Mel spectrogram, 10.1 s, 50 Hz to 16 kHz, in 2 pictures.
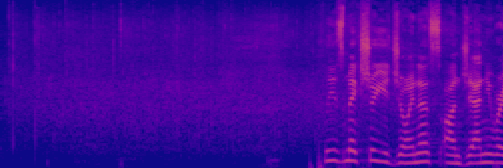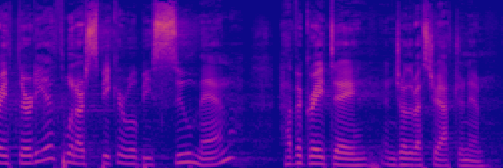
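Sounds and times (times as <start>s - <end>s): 
audience clapping in a room: 0.0s - 5.1s
speech: 3.2s - 10.0s.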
